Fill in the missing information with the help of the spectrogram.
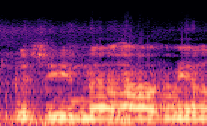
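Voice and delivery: ordinary delivery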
